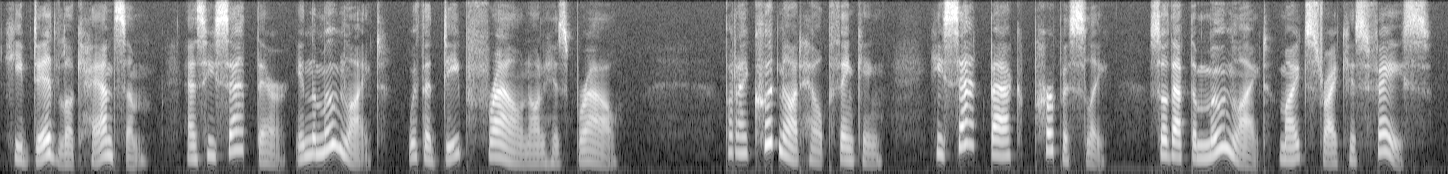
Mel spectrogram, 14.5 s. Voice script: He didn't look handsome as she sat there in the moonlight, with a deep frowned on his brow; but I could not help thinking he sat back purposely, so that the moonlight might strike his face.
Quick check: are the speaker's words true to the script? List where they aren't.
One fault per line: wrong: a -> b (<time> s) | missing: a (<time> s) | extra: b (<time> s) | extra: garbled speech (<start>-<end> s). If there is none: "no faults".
wrong: didn't -> did (0.2 s)
wrong: she -> he (2.0 s)
wrong: frowned -> frown (4.7 s)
